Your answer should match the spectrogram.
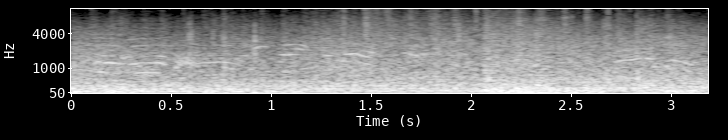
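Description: Rapid machine gun fire from an MG in Company of Heroes 2 suppressing Obersoldaten infantry, crackling densely and steadily throughout amid a busy battlefield wash of other weapon noise.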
